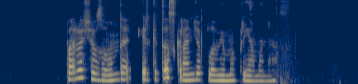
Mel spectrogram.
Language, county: Lithuanian, Panevėžys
